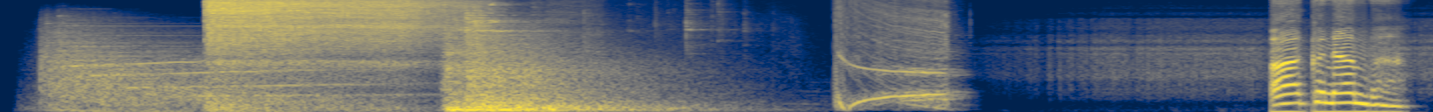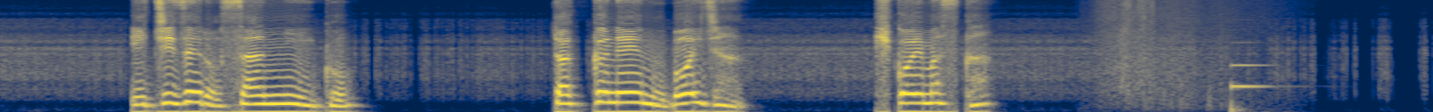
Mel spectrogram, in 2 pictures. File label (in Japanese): 催眠解除, 男性向け; 催眠版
